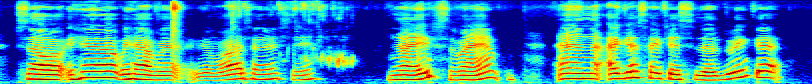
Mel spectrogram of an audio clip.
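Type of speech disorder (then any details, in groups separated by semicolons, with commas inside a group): Bulbar dysarthria; bulbar onset ALS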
